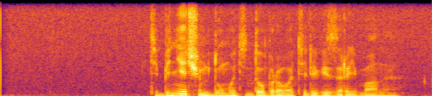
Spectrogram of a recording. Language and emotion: Russian, neutral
